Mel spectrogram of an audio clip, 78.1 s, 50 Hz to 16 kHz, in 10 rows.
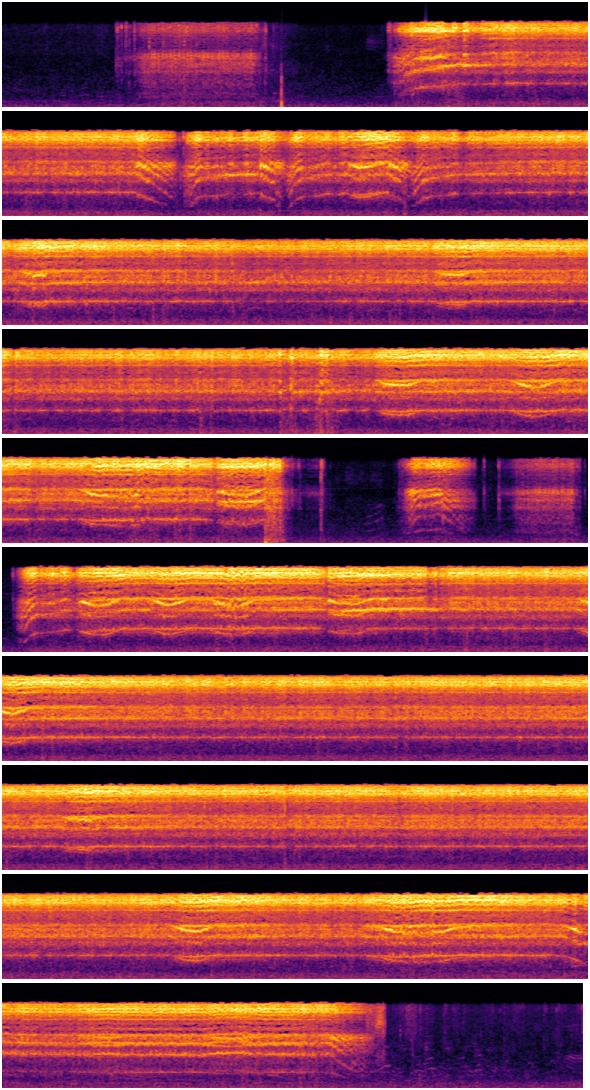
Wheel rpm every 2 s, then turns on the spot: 0, 30, 40, 220, 170, 140, 170, 230, 230, 230, 230, 230, 230, 230, 230, 230, 220, 130, 30, 60, 210, 220, 230, 230, 230, 230, 230, 230, 230, 230, 240, 240, 230, 230, 220, 190, 160, 90, 0.
2-4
